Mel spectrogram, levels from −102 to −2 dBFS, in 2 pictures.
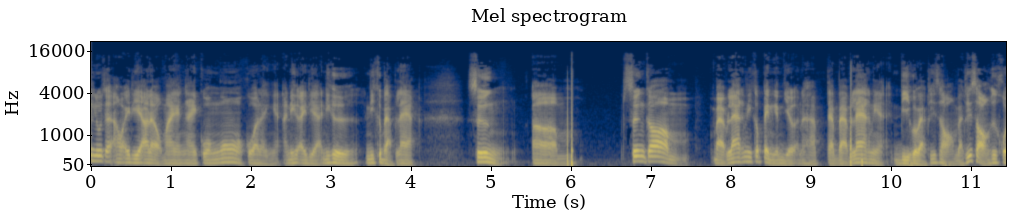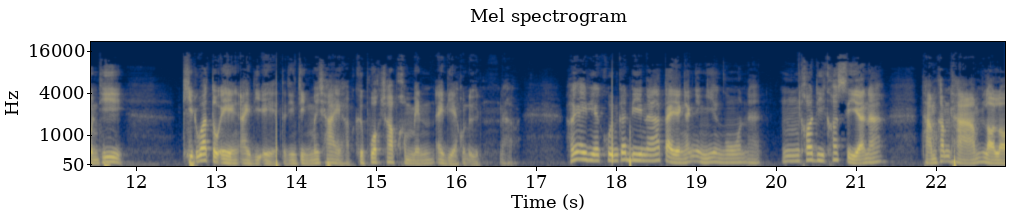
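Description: At about 5.72 to 5.75 s there's a short run of lost LE Audio frames, a 30 ms gap, which fits three 10 ms frames going missing. The decoder covers it by replaying the last spectrum with scrambled phase, so the speech briefly turns into a grainy, noisy smear. The dropout is short enough that you get that hiss-like patch rather than a fade to silence. Around it, the LC3 coding is light.

Right after, a series of loud pops starts, most sitting roughly 25 dB above the speech. The likely cause is voltage spikes from a switch, static or a driver glitch landing on the signal. There's a double pop at 5.96 to 6.03 s, another pair at 9.49 to 9.66 s, a single one at 13.75 to 13.78 s, and a further pair at 17.95 to 18.20 s. The last single pop, at 22.23 to 22.25 s, is a bit softer at about 20 dB. The speech carries on underneath each one.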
